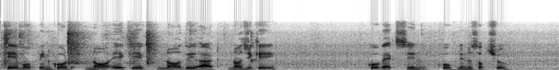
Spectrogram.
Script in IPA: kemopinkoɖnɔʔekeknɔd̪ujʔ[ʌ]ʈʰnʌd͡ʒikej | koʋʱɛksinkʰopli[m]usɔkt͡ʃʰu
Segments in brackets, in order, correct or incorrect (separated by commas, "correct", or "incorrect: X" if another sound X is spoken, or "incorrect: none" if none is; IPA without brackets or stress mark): incorrect: a, incorrect: n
